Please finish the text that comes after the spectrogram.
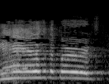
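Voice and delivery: put-on high childlike call; excited kid. Retelling school trip, calling out high like a kid. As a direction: point out the birds like a curious kid. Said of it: "We're like".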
